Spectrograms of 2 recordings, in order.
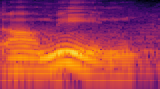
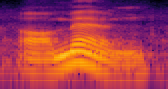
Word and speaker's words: Amen: was translated into Latin there isn't a long e in Latin so it was spelled a m n and people pron started pronouncing it amen now this has a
